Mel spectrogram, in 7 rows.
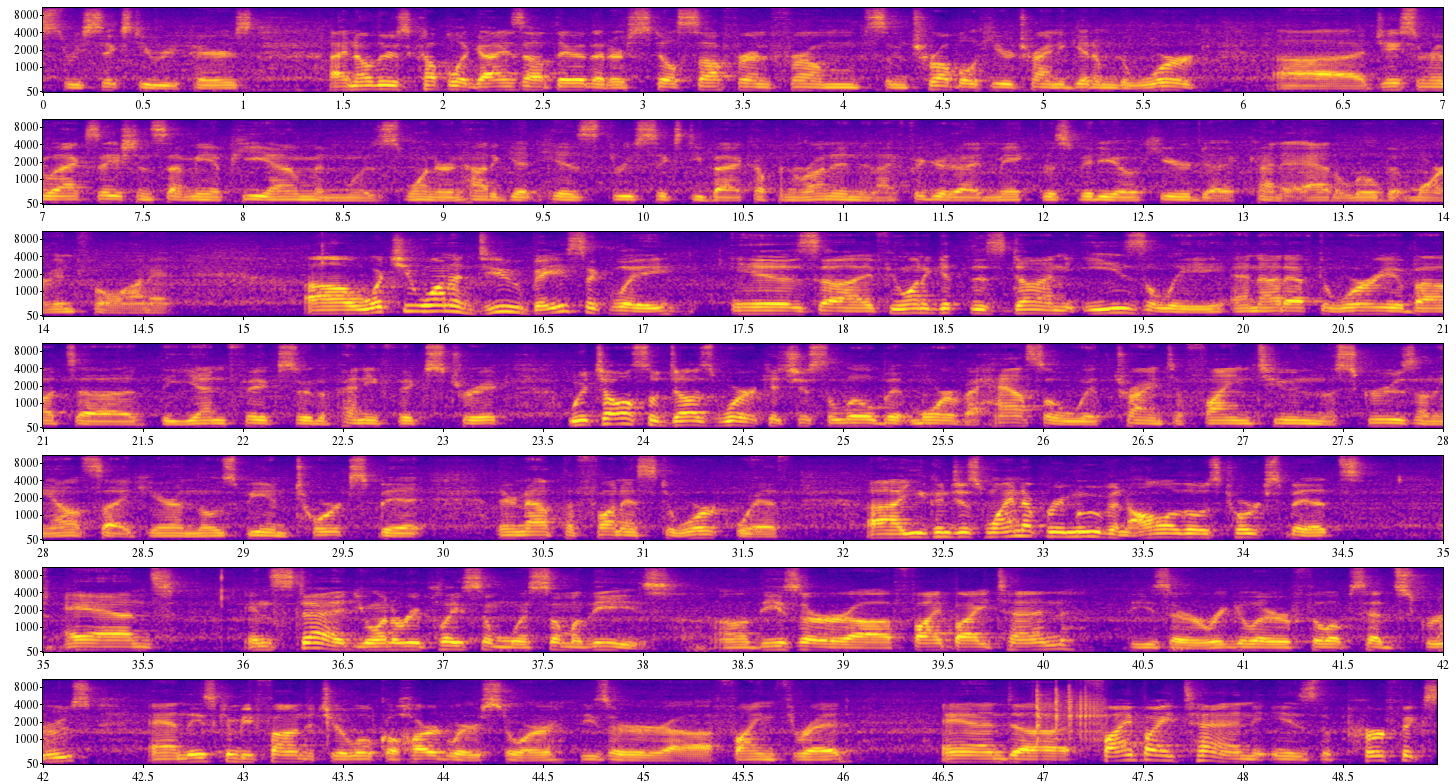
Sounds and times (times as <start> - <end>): Speech: 0.0 - 14.7, 15.3 - 48.9.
